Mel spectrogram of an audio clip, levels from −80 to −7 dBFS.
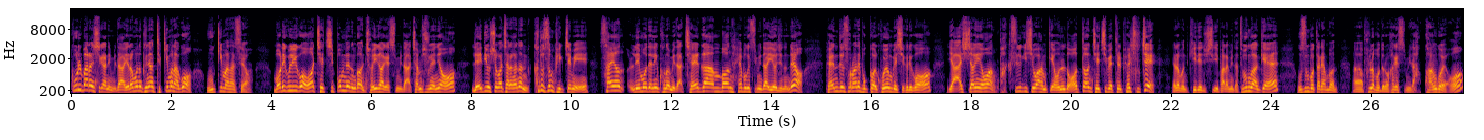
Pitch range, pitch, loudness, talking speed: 140-190 Hz, 170 Hz, -23 LUFS, 365 characters per minute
